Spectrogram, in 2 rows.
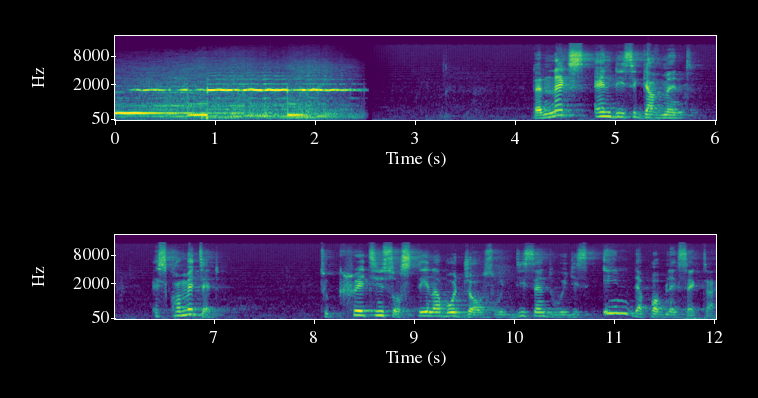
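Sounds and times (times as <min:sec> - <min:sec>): synthesized logo sting music: 0:00.0 - 0:02.6.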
